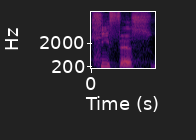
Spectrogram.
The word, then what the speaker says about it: Cephas: I noticed in the film they pronounce it Cephas with a K sound.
